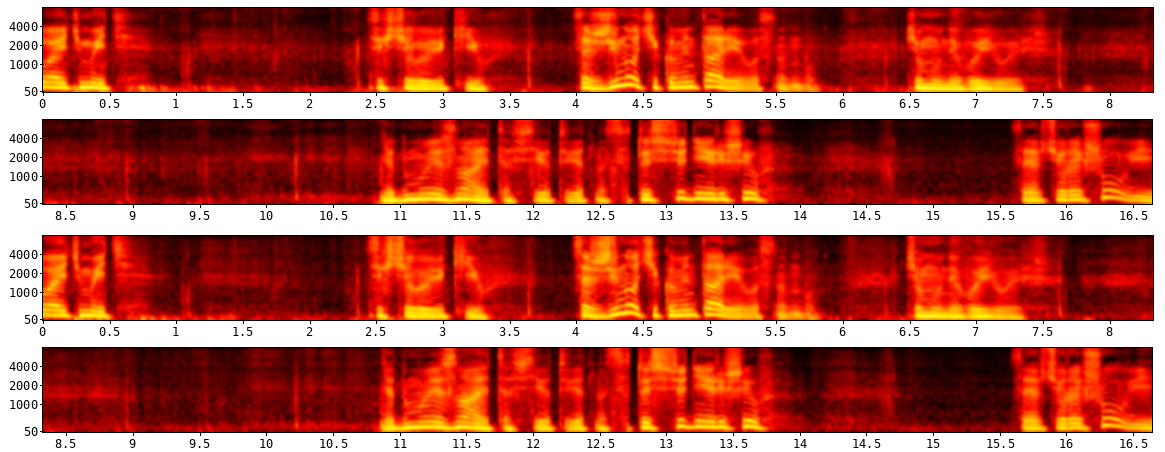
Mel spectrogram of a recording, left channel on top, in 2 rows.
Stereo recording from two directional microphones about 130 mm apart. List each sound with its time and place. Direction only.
0.0 s speech: 50° right (ahead or behind)
2.4 s speech: 35° right (ahead or behind)
5.5 s speech: 45° right (ahead or behind)
10.4 s speech: 75° right (ahead or behind); by 11.9 s 35° right (ahead or behind)
11.9 s speech: 15° right (ahead or behind)
12.8 s speech: 40° right (ahead or behind)
13.4 s speech: 20° right (ahead or behind)
13.7 s a sound: 10° right (ahead or behind)
15.9 s speech: 20° right (ahead or behind)
16.3 s speech: 35° right (ahead or behind)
